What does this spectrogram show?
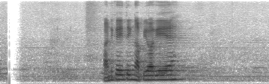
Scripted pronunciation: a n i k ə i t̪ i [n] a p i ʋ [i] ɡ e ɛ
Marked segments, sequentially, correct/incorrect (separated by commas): incorrect, incorrect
